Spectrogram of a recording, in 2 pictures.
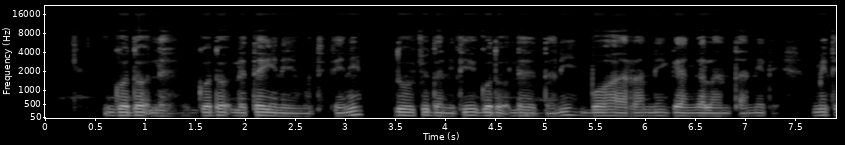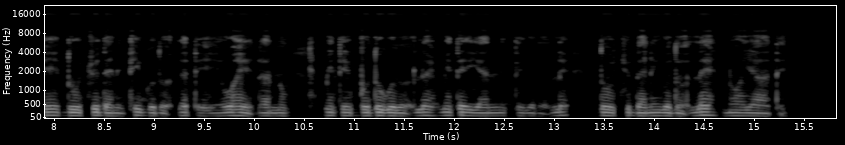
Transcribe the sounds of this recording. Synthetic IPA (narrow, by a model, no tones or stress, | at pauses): ɡɔd̪ɔllːɛɡɔd̪ɔʔlːɛt̪ɛjɪneːmʊt̪ɪ̥t̪ɪnɪ | d̪uːt͡ʃːʊd̪ɐnɪt̪ɪɡɔd̪ɔlɛt̪ɛd̪ɐnɪbɔːhaːrɐnːɪɡɛŋɡɐlɐnt̪ɐnːɛt̪ɛ | mɪt̪ɛd̪uːt͡ʃːʊd̪ɐnɪt̪ɪɡɔd̪ɔllɛt̪ɛhewɔheːɗɐnːʊ | mɪt̪ɛbʊd̪ʊɡɔd̪ɔʔlːɛmɪt̪ɛjɐnːɪt̪ːɛɡɔd̪ɔlɛ | d̪uːt͡ʃːʊd̪ɐnɪɡɔd̪ɔlːɛnɔjaːt̪ɛ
